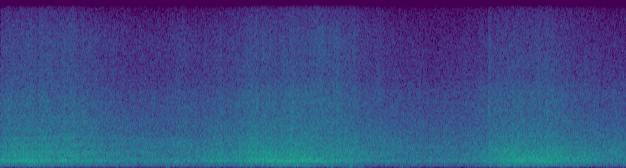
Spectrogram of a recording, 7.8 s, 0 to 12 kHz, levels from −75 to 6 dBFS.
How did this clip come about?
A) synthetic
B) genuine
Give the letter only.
B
